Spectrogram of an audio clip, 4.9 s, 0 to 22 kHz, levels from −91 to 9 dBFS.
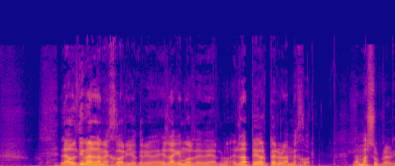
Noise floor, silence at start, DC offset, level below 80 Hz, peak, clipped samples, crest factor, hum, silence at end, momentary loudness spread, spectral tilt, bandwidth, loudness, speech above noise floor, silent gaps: -45 dBFS; 0.05 s; under 0.1%; -34 dBFS; 0 dBFS; under 0.1%; 20 dB; none; 0 s; 14 LU; -6 dB/octave; 17 kHz; -19 LUFS; 26 dB; none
